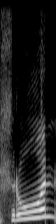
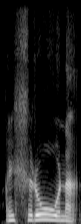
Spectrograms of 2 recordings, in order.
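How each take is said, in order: First: The word ends on the consonant n. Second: The word ends on an added a vowel. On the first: "boleh dibaca Ishrun, disukunkan" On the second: "boleh baca Ishruna"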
